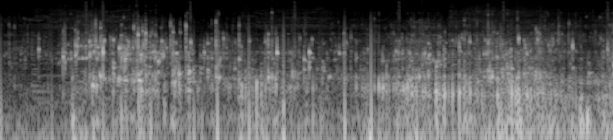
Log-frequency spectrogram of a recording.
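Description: Water rushing and gurgling around an underwater action camera's housing as a freediver swims up toward the surface, with many small clicks and knocks scattered through it.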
